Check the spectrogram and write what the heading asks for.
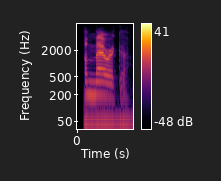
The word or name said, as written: America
